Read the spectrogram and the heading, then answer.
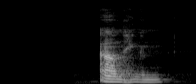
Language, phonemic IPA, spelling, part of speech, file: Dutch, /ˈanhɪŋə(n)/, aanhingen, verb, Nl-aanhingen.ogg
- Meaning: inflection of aanhangen: 1. plural dependent-clause past indicative 2. plural dependent-clause past subjunctive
